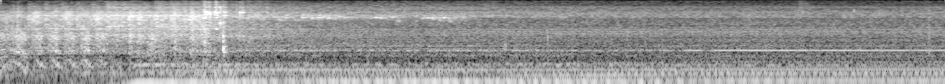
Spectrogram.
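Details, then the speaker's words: NA Mazda Miata, fitted with a custom remote idle air control valve after the original failed: catches after a second of cranking, then holds a smooth, slightly high idle expected after start, the new valve audibly whirring; normal high idle after start. "So, it idles up idles a little high on the initial start, which is how it's actually supposed to act. And then with some luck, it should just kind of come down on its own here."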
